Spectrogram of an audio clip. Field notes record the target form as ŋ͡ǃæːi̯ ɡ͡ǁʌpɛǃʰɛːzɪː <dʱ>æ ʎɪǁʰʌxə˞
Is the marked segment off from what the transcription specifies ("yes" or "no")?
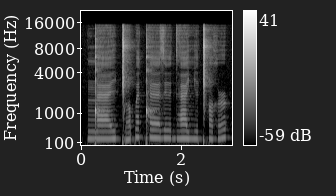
no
